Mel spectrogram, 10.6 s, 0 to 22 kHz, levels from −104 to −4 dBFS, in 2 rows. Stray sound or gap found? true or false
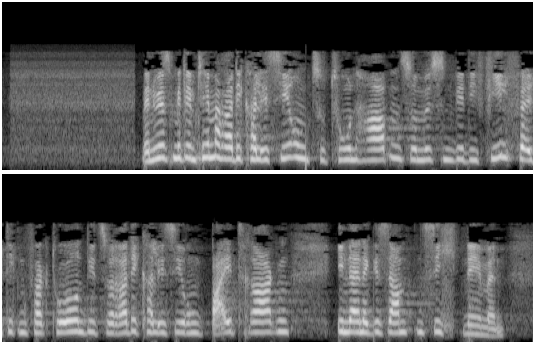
false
